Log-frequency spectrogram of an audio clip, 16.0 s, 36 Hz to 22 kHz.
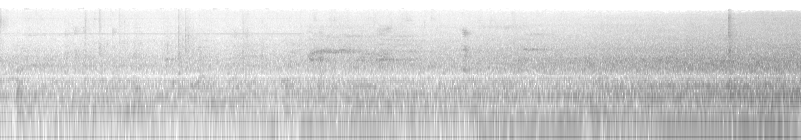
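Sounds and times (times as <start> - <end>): faint calls: 6.1 - 8.5.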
